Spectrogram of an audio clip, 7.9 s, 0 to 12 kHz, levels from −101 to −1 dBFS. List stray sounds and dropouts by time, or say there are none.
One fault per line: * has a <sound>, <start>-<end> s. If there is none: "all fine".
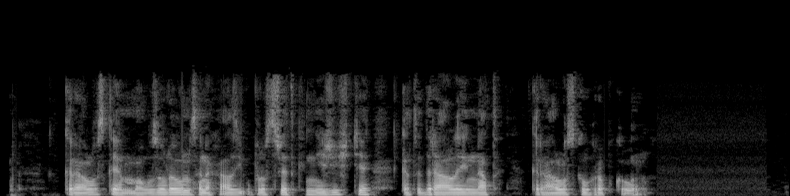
all fine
